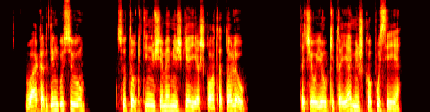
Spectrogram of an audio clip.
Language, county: Lithuanian, Vilnius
